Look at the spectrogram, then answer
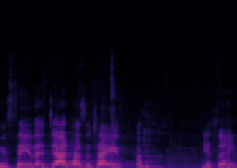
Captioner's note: laughing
